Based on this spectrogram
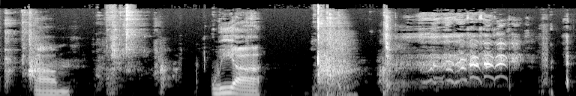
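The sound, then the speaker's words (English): Door sounds from the entrance to a villa, heard from its lobby: a few loud, squeaky hinge creaks rising and falling in pitch, with a sharp knock or clatter in between and a long wavering creak at the end. “That's because I'm in my lobby, so like the door, the entrance to our to my villa is like right there.”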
